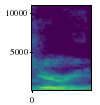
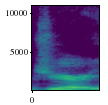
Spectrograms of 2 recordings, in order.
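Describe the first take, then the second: First: The name starts with a hard G sound. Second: The name starts with a J sound. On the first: The speaker calls it right. "I think it's pronounced Gary" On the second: The speaker calls it wrong. "not Jerry"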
